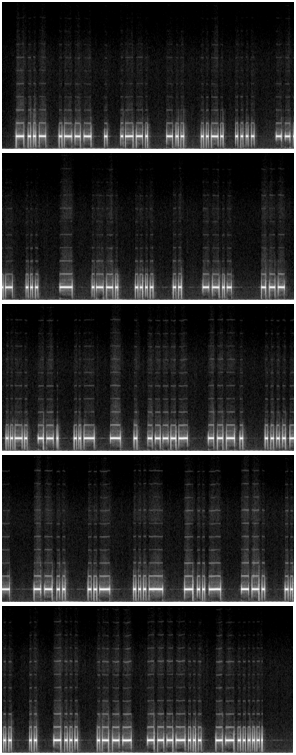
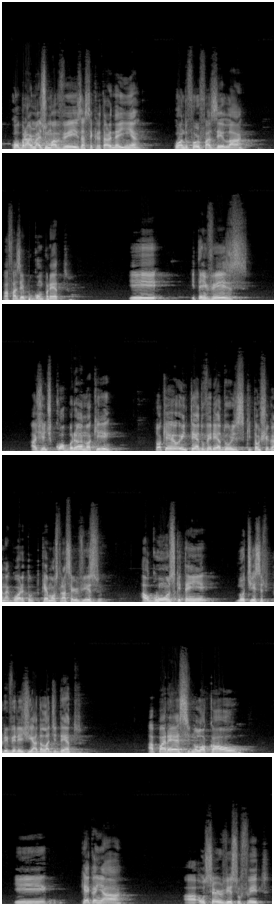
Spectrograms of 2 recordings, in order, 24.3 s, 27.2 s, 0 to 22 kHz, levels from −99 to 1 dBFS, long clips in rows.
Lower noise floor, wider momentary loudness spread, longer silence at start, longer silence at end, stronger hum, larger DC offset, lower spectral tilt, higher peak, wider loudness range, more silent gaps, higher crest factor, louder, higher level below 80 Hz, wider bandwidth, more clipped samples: second, -45 dBFS vs -73 dBFS; second, 8 LU vs 11 LU; about the same, 0.2 s vs 0.15 s; first, 0.5 s vs 0.1 s; neither; neither; second, -1 dB/octave vs -5 dB/octave; first, 0 dBFS vs -12 dBFS; about the same, 4 LU vs 3 LU; neither; about the same, 10 dB vs 12 dB; first, -7 LUFS vs -24 LUFS; about the same, -48 dBFS vs -48 dBFS; second, 4.2 kHz vs 13 kHz; neither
